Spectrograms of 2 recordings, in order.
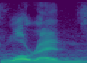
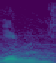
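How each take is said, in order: First: The name ends with a sharp 'ents' sound. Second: The name is said like English 'Lawrence'. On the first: The speaker calls it right. "It's Lorenz, isn't it?" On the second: The speaker calls it wrong. "It's not Lawrence"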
